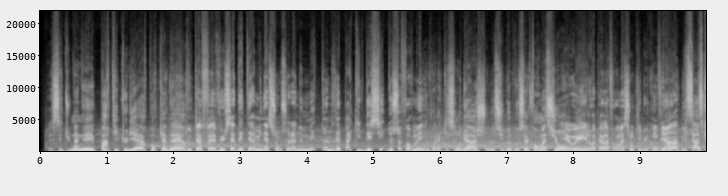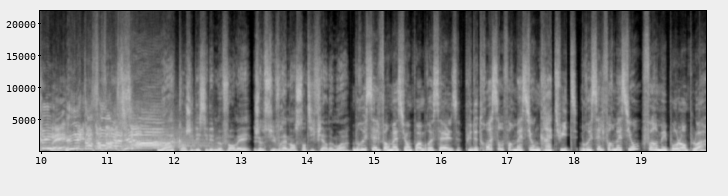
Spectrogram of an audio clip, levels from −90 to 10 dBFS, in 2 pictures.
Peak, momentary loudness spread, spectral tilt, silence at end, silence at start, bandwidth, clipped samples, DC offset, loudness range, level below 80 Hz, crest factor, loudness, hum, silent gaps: 0 dBFS; 6 LU; -3 dB/octave; 0 s; 0.1 s; over 20 kHz; under 0.1%; under 0.1%; 4 LU; -48 dBFS; 10 dB; -9 LUFS; none; none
